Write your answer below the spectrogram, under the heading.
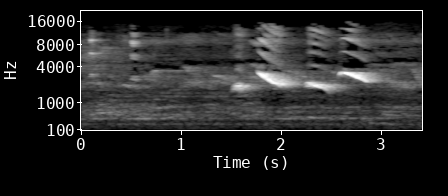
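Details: Champion caged Green-winged Saltator (trinca-ferro), a competition bird that placed third in the season, sings a short phrase of loud, clear whistled notes, slurred and falling, after a quiet start with faint background chirps.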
